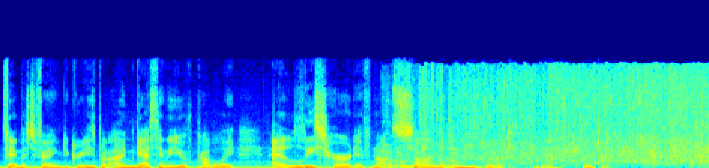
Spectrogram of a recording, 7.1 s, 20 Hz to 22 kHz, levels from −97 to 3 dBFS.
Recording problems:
household noises; loud; throughout; 6 dB below the speech

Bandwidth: 14.5 kHz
